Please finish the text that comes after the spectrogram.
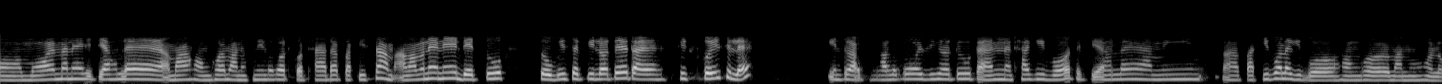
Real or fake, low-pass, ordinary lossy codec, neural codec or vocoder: fake; 3.6 kHz; Opus, 32 kbps; codec, 16 kHz, 16 kbps, FunCodec, trained on Chinese and English, 50 frames a second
